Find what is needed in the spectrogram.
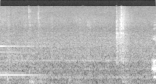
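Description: The last notes of a marimba-style phone ringtone ringing out and fading over the first half-second, then a quiet hall with a faint click near the end.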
